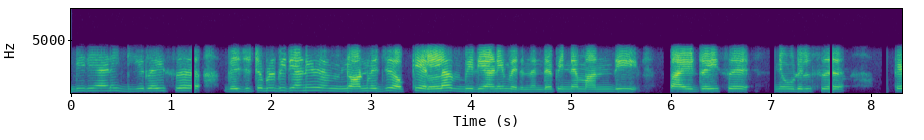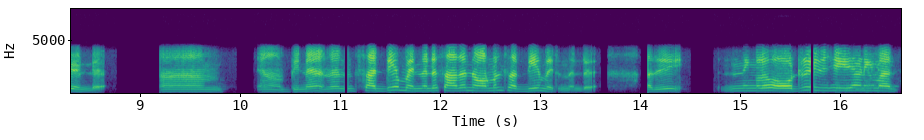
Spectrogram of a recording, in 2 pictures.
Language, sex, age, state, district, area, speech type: Malayalam, female, 45-60, Kerala, Kozhikode, urban, conversation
